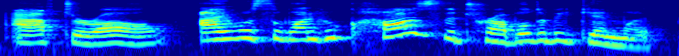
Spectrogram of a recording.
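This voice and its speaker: A woman plays a bossy storybook lady, older and very pleased with herself. The voice is high and swoops about as she gushes in a hoity-toity, exclaiming manner. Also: sing-song, moderate pace, bright, forceful tone, heavily acted. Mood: gushing, smug. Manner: hoity-toity, exclaiming, breezily self-congratulatory.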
